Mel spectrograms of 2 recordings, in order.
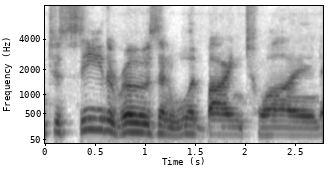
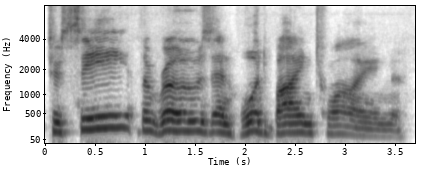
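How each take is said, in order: First: Slow, measured verse reading; poem recitation. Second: Very slow, drawn-out recitation; slowed cadence. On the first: Acted. Reciting a Burns verse before being asked to slow down, measured recitation. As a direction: recite it as old verse, unhurried. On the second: Pretend. Partner asked for a slower verse, very slow poem recitation. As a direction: linger on every word of the verse. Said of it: "Slow your cadence".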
